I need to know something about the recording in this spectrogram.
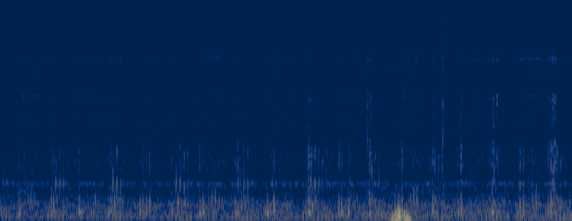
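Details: Domestic cat snuggled in a box giving a cricket-like purring, deep and pulsed at a quick steady rhythm, with one louder low thump near the end.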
